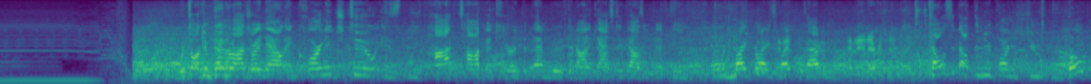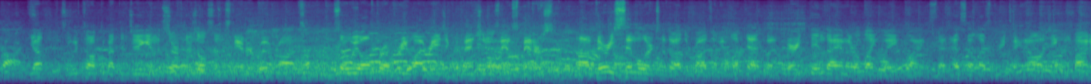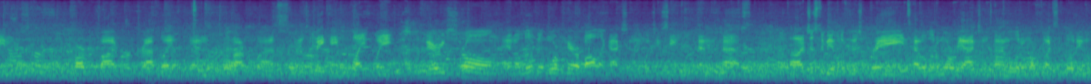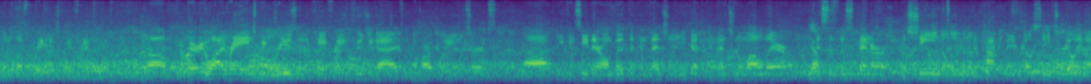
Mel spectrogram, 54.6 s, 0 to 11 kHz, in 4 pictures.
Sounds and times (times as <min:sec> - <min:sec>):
Speech: 0:02.2 - 0:54.5.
